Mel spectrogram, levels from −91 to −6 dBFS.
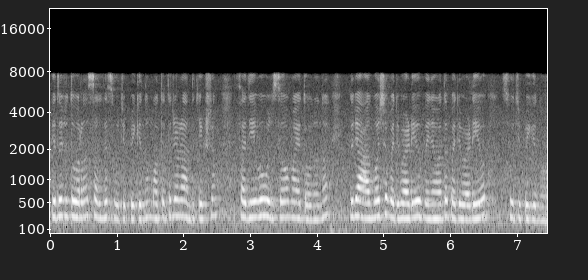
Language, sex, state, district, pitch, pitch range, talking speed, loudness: Malayalam, female, Kerala, Kollam, 255 Hz, 240-270 Hz, 120 wpm, -15 LUFS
